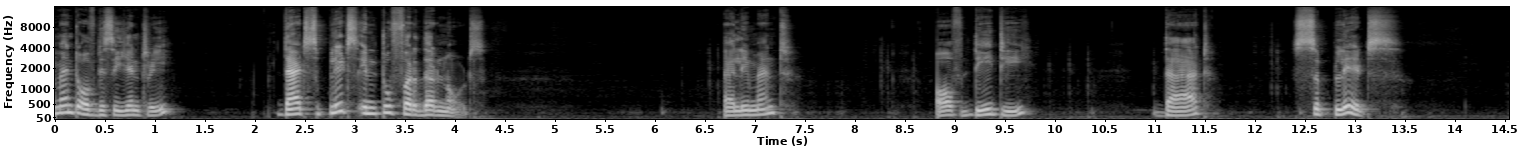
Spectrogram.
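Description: A man speaks calmly and explains, close to a microphone, with pauses.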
